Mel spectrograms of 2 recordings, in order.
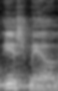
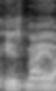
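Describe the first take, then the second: First: Said in the usual way. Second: "Ishmael" said as ish-MAL; alternate pronunciation. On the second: Shown as a demonstration. Teacher offering another way to say the name, "Ishmael" as ish-MAL. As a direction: say "Ishmael" with a short, open last vowel, like "ish-mal". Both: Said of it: "however you wanna say it".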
